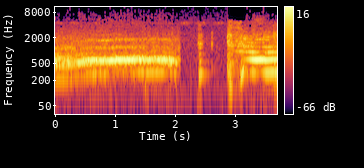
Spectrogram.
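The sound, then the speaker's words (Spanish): A person imitates a panther's roar with a long, sustained, mid-pitched voiced cry, then a short pause broken by brief bursts, and a second drawn-out howl at the end. “Está imitando las panteras.”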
